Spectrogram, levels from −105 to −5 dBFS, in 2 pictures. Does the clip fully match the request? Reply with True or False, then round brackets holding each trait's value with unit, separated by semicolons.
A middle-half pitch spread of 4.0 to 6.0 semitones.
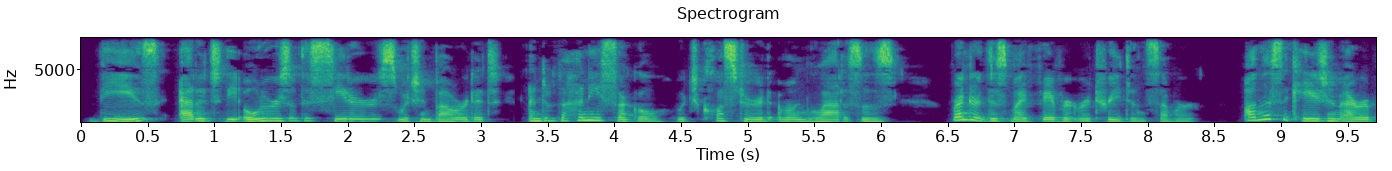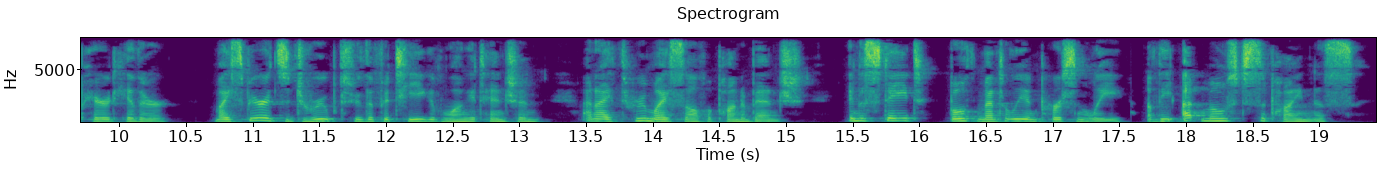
True (4.6 semitones)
